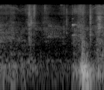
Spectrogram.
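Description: Faint background with a few light ticks, then about one and a half seconds in a short clunk as a test plug is pushed into a metal-clad socket outlet.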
